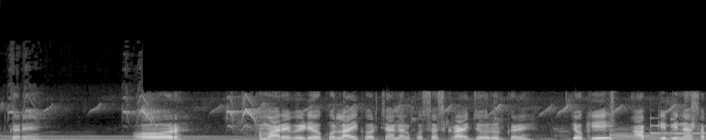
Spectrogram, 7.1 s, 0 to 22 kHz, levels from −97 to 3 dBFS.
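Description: From 1.41 s to the end, the sound abruptly narrows, losing everything above 7.6 kHz, with a small level shift and new background noise, likely an input switched to a poorer device rather than gradual filtering.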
